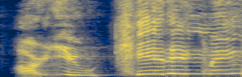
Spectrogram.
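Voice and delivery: high, loud burst of amazement; excited disbelief. Real, not acted. Preacher marvels at the story to his congregation, loud and high. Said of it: "mind-challenging, exciting".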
